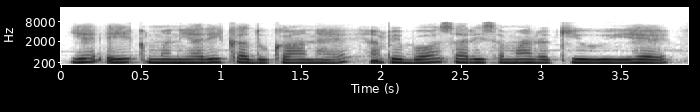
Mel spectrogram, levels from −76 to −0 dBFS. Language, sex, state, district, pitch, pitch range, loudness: Hindi, female, Jharkhand, Deoghar, 210 Hz, 205-225 Hz, -12 LUFS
